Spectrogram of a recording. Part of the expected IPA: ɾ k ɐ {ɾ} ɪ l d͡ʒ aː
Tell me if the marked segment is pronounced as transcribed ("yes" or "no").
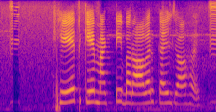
no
